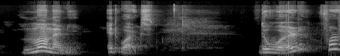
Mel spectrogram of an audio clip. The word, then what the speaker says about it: mon ami: So you're going to say mon ami. It's smooth.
